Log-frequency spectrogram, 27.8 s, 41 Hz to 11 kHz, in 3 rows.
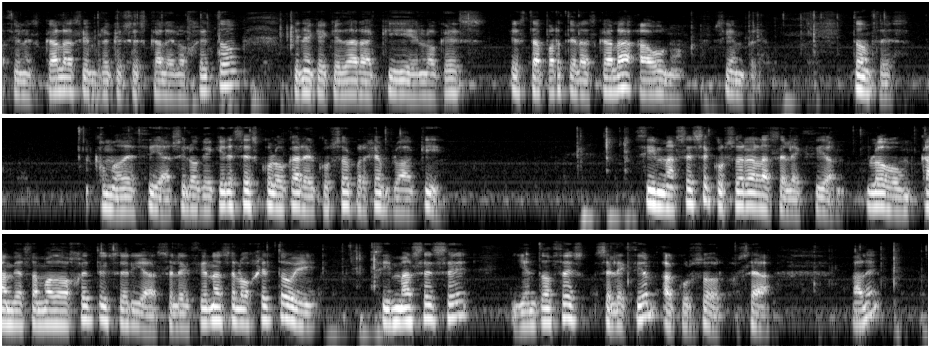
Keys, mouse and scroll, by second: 2.9 n, 4.6-5.8 drag, 5.8-10.5 middle drag, 10.5-27.8 drag, 15.4 shift+s, 19.6-21.8 middle drag, 19.6-21.8 right drag, 22.1 shift+s.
